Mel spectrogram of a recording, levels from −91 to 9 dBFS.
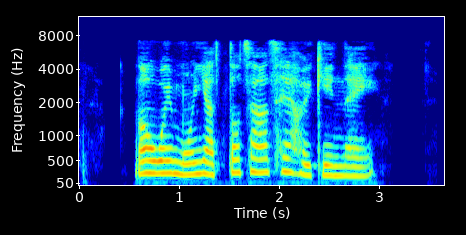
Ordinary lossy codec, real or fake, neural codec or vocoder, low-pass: MP3, 48 kbps; fake; codec, 16 kHz, 4.8 kbps, FACodec; 7.2 kHz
